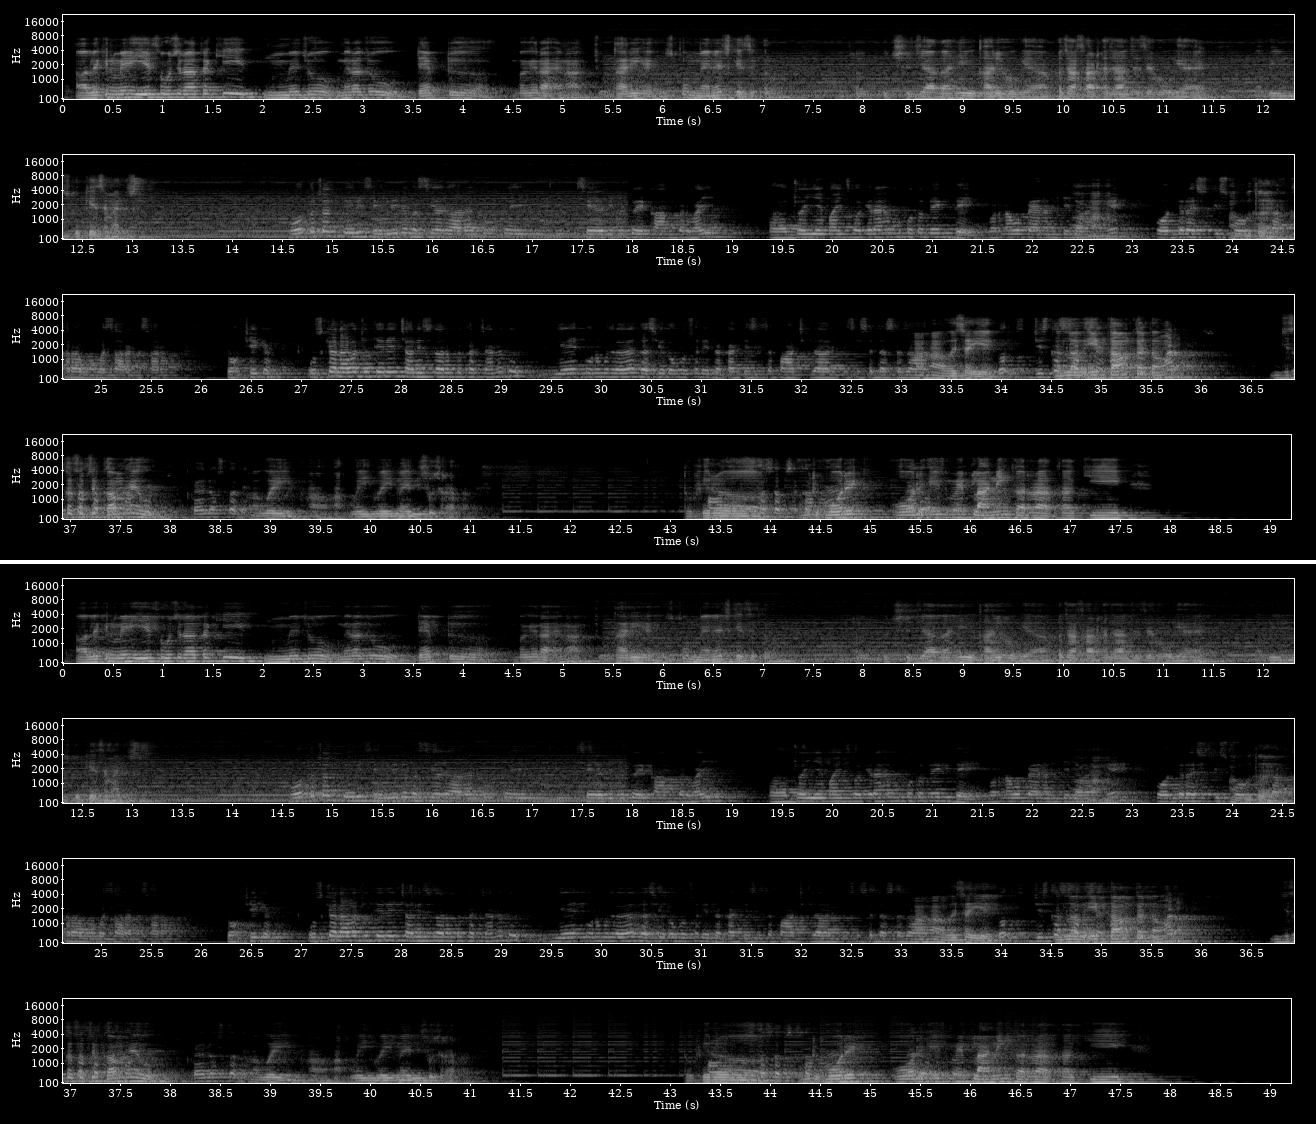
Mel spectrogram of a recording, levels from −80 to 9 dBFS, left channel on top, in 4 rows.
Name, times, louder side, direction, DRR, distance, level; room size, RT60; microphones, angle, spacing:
voice 1, 0.1-7.2 7.7-11.4 11.9-13.0 22.4-22.9 24.0-24.6 33.1-34.0 34.5-35.8 36.7-38.0 38.8-40.9 43.1-44.0 44.3-47.6, left 1 dB, 85° left, 3 dB, 3.1 m, -28 dB
sound 1, 5.4-18.0, equal, 15° left, 1.7 m, -41 dB
voice 2, 12.8-13.1 14.5-18.9 19.4-25.7 26.3-26.7 27.1-33.4 34.0-35.8 36.8-37.8 38.2-38.8 43.4-44.8 45.3-46.0, left 1 dB, 45° left, 9 dB, 5.4 m, -33 dB
sound 2, 41.3-46.8, right 5 dB, 65° right, 7.7 m, -50 dB
29.0 x 26.5 x 7.1 m, 1.1 s
head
